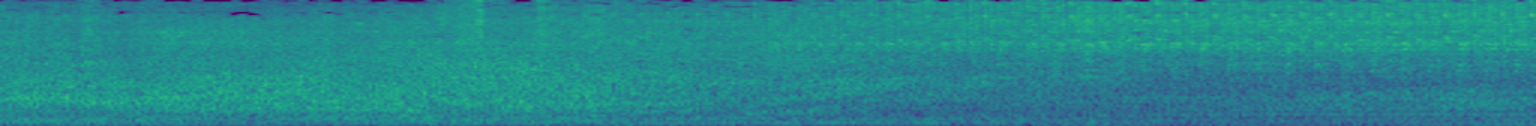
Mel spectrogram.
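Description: Road traffic noise: a motor vehicle passing close by. It is loudest at the start and fades over the next few seconds into a steady rumble.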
